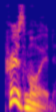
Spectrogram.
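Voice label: "prismoid", British English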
